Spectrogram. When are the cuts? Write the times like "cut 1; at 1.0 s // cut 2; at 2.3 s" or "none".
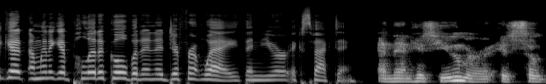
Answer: cut 1; at 3.6 s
